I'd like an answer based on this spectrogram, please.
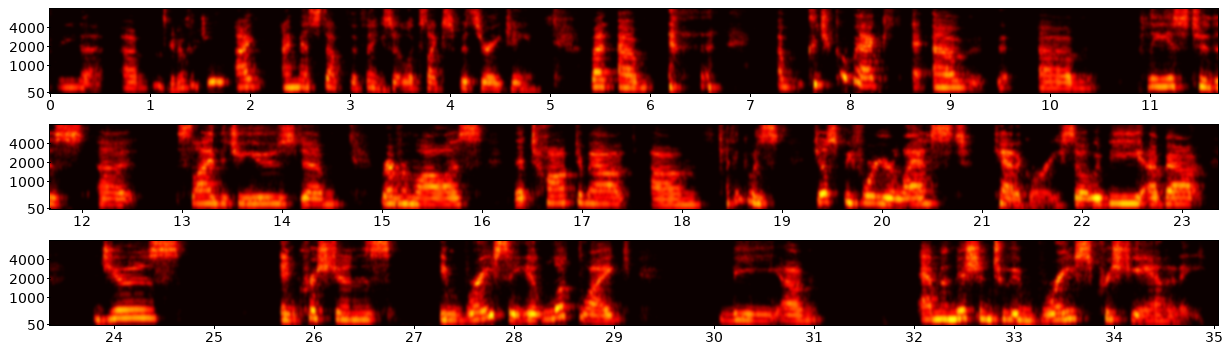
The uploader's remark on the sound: Interfaith Zoom Class. Our interfaith gatherings involving Temple Israel, Christ Presbyterian Church and Holy Trinity Lutheran Church.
